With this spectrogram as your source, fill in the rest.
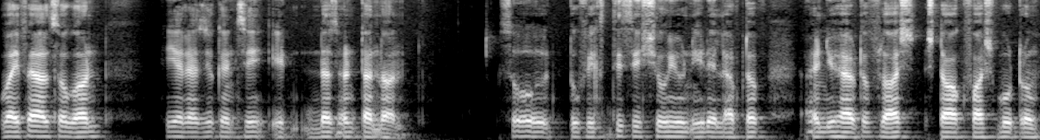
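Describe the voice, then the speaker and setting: At a fairly slow pace, a man talks in a fairly low, dark and mellow voice with monotone, flat intonation. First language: not English. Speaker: tech tutorial youtuber. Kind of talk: tutorial.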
